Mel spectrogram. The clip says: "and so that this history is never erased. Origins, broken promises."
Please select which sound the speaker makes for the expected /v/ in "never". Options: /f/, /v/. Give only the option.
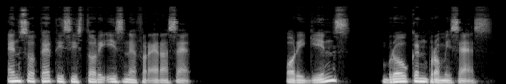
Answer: /f/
